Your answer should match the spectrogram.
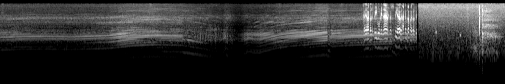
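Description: Motorcycle engine running on the move. Its note falls as the bike slows, reaching its lowest point about halfway through, then climbs as it accelerates away.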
